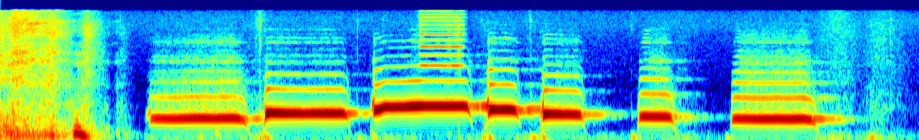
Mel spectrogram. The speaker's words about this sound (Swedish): Och som min vita sak så har jag en flöjt som jag köpte i Peru som är handgjord.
